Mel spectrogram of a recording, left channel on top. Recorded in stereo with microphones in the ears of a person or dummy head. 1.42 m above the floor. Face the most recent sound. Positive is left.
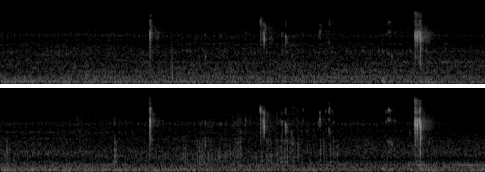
turn(degrees=-15)  # may be behind; listen again after turning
